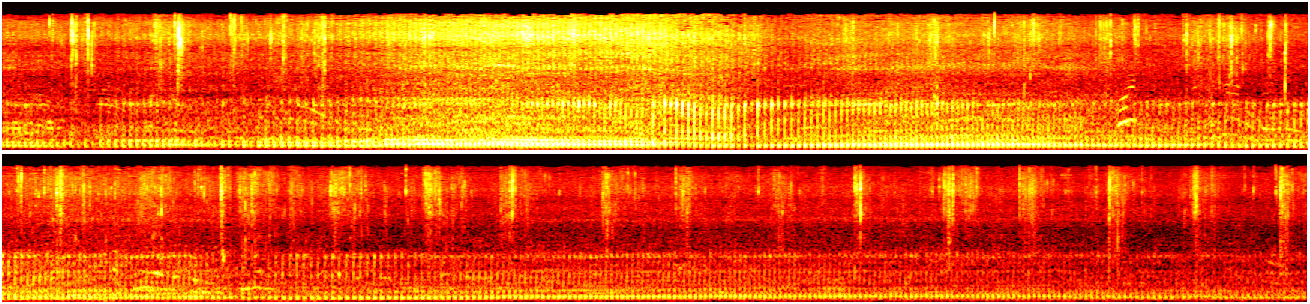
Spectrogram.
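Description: A motorcycle engine passes close by: it grows louder over the first few seconds, peaks around the middle and then slowly fades away.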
